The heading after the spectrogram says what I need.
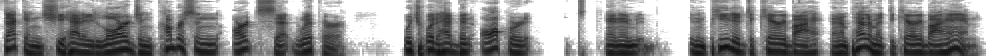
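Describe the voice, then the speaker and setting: Male radio host reading strange tales aloud, even storytelling delivery, dead-dry mic. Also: medium pitch, normal speed, no echo. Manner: steady reading with small slips and self-corrections. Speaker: radio show host reading paranormal accounts.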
